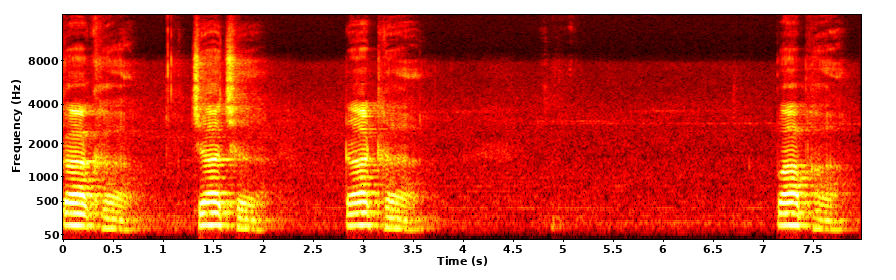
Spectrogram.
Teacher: व्यंजनों के उच्चारण में स्वर तंत्रियाँ दूर दूर रहती हैं तथा वायु को बाहर निकलते समय उनमें कंपन नहीं होता है। ऐसी ध्वनियाँ अघोष ध्वनियाँ कहलाती हैं।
